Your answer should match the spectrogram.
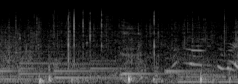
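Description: Background music with long held notes, broken by a few short sharp clicks or knocks.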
